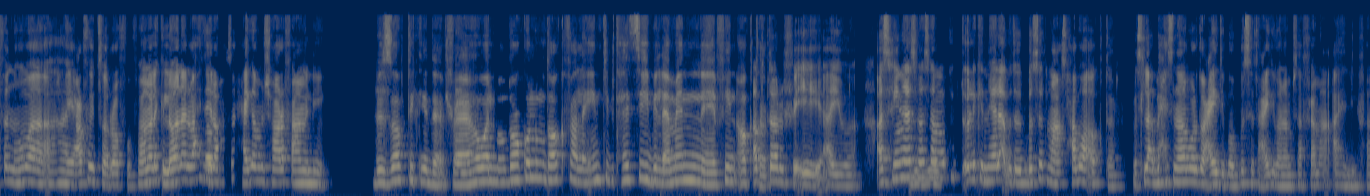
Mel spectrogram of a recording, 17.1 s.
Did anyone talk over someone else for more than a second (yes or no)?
no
